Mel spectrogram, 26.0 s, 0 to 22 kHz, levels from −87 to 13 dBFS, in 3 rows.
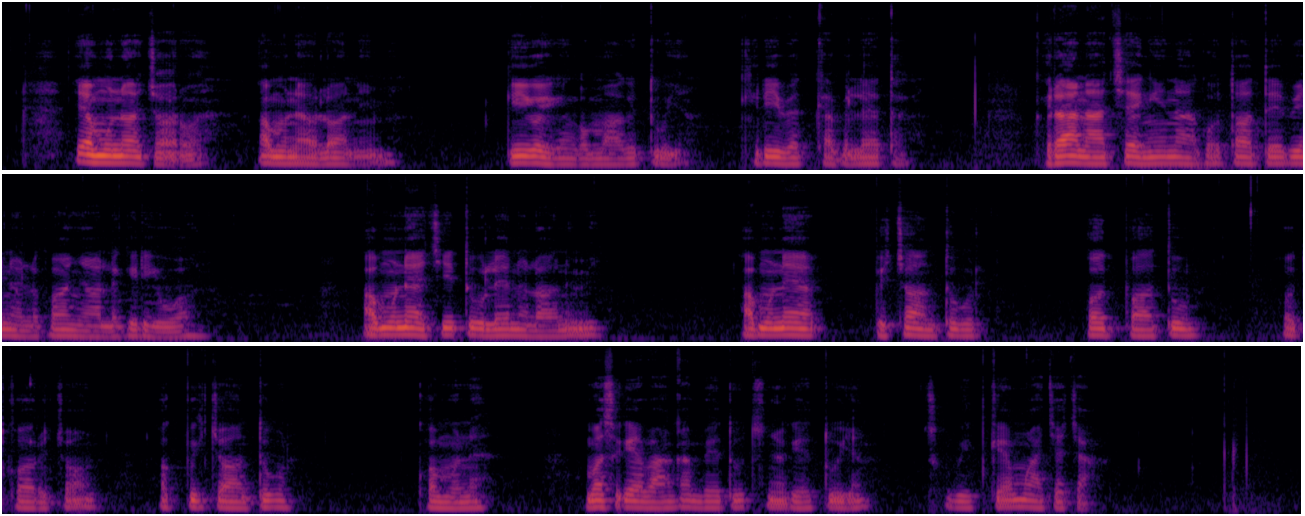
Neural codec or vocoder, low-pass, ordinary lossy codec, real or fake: none; none; none; real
